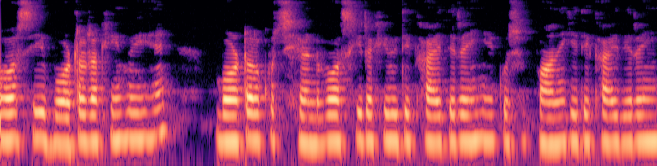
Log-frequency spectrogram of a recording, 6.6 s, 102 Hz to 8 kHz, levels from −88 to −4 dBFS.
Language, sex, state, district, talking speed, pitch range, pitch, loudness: Hindi, female, Chhattisgarh, Korba, 200 wpm, 195-205 Hz, 195 Hz, -18 LUFS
